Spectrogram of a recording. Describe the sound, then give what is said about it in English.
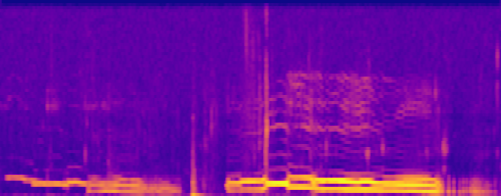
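A female dog in labor, in pain while delivering her first puppy in a whelping pen during her first litter, howls in two long, wavering cries, the first sliding downward into a whimper, then a brief thump before a second sustained, mournful howl. “The first puppy was a little difficult. She, howled a lot. She was in pain, and he was a really big puppy when he finally came out, and so that could have been part of it.”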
